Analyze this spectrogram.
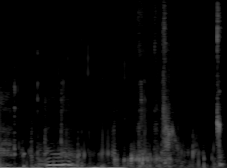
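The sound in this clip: Chewing and eating a mushroom with white spores still inside, heard as several moist, crunchy bites and mouth noises, fairly close and uneven in rhythm, with no speech.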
